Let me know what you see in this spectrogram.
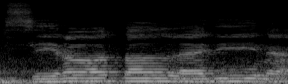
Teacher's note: Siratal, keluarkan dulu desisnya. Dia bersifat hamas, ada desisnya.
